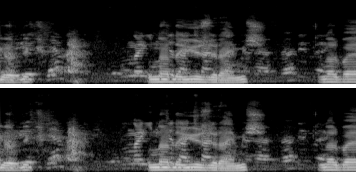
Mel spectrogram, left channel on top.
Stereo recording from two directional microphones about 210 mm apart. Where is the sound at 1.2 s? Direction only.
55° right (ahead or behind).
